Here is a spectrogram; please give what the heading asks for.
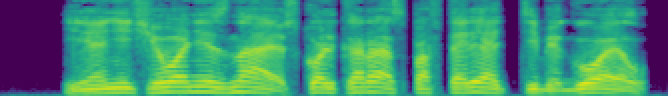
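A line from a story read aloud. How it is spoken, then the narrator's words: Growling. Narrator (Russian): рыкнул на него Малфой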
